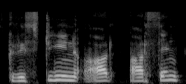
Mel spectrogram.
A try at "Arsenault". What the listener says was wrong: Arsenault. The LT isn't pronounced. Quebecers struggle with the L's and the T's. it's Arsenault.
